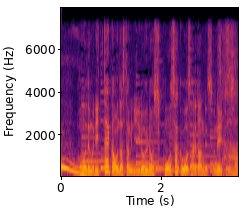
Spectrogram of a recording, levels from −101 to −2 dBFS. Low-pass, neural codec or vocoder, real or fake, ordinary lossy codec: 7.2 kHz; none; real; none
